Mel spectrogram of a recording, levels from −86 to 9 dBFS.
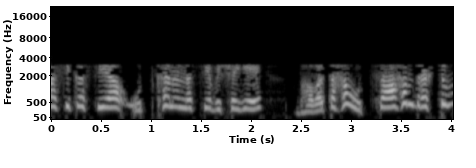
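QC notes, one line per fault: throughout: heavy Vorbis compression, likely from a bitrate near 10 kbps; nothing above 3 kHz, and coarse quantising leaves speech hissy, grainy and smeared.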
